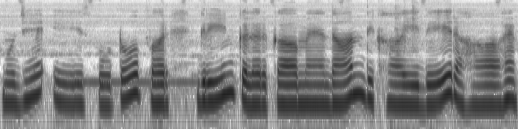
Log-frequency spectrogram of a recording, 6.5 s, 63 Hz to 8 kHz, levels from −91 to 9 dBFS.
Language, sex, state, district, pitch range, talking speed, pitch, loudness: Hindi, female, Madhya Pradesh, Umaria, 170-195 Hz, 110 wpm, 175 Hz, -15 LUFS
